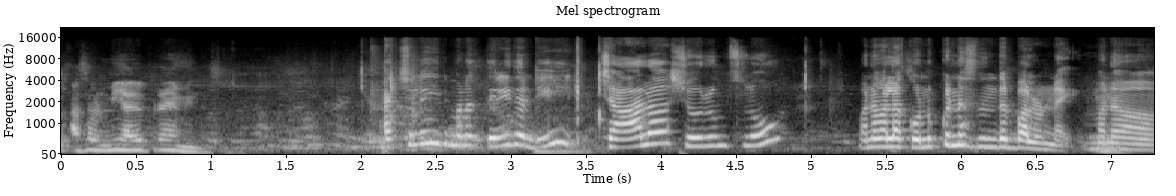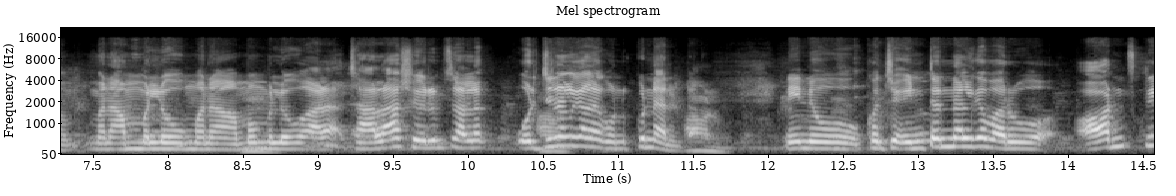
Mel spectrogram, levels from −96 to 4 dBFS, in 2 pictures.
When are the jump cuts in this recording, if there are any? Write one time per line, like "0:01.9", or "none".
none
